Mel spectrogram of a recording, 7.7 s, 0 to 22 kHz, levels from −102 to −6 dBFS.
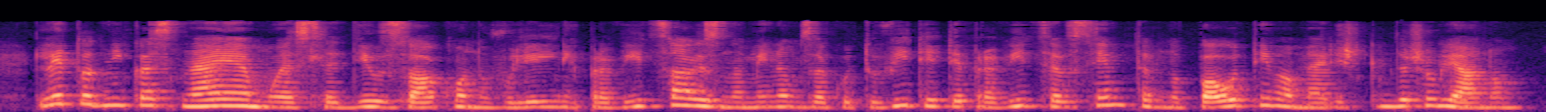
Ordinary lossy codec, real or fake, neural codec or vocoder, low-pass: AAC, 32 kbps; real; none; 9.9 kHz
